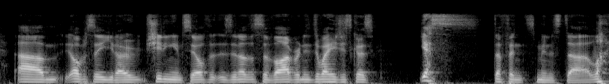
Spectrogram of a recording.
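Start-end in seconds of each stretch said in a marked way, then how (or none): 4.2-5.9 bratty, snarky, grudging, sarcastic yes. Describing a favorite film scene, quoting an actor's line, imitating a snarky reply. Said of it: "he's just so like snarky".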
